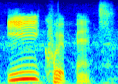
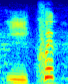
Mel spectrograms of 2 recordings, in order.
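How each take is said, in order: First: The stress is not on the second syllable. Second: The stress is on the second syllable. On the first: The speaker calls it wrong. "it's not equipment" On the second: The speaker calls it right. "On the qu is the stress"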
